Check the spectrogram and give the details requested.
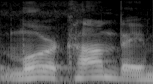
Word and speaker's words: Morecambe: I got to look up what Morecambe means. Morecambe, that's how it's pronounced. You don't know that? It's in England, you weirdo.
